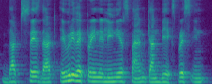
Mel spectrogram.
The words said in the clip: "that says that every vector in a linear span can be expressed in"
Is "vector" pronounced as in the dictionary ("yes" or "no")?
yes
